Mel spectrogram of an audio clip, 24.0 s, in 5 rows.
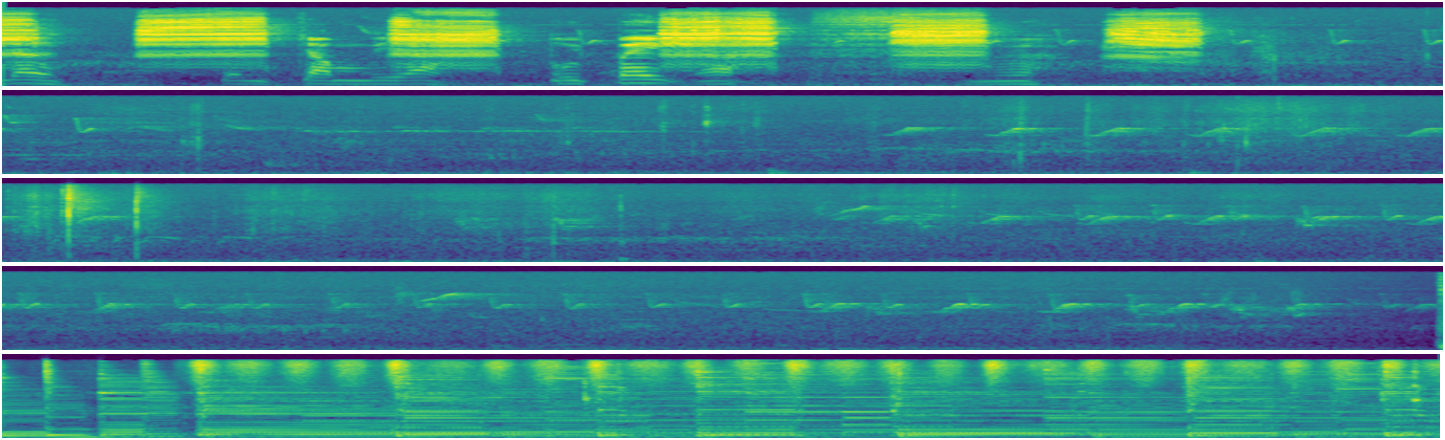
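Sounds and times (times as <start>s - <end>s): bird chirping rapidly: 0.0s - 7.0s.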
